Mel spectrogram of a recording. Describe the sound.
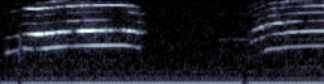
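Angry, spayed female cat meowing: two drawn-out, mid-pitched, fairly quiet meows separated by a short pause, the second cut off at the end, over a steady low hum.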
